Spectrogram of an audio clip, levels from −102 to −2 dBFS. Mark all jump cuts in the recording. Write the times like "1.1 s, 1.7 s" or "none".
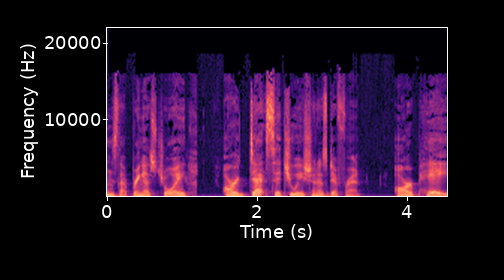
2.9 s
